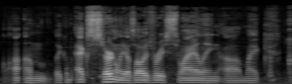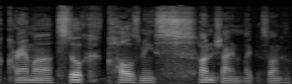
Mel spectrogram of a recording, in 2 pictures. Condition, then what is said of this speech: Stuttering. When I feel safe, I don't care if I stutter because I also feel like I can make fun of my, you know, like my speech impediment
